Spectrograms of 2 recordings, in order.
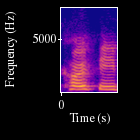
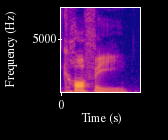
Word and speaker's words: Ko-fi: kofi or kofi uh it's kofi because it rhymes with sophie from what i've been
